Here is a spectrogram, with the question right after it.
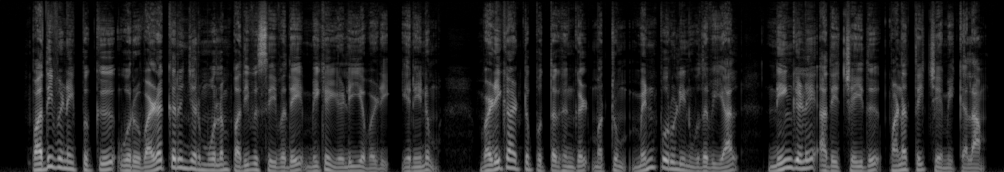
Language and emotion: Tamil, neutral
